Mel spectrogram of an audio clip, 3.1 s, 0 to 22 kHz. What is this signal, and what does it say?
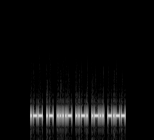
Morse code, heard as a keyed tone, about 42 wpm, 700 Hz. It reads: WA4FLY
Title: USA Call Signs - 6 Characters - 45wpm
